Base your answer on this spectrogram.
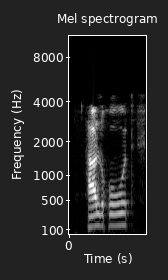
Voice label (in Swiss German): "hellrot", alsace; vin; vermillon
